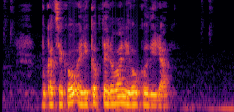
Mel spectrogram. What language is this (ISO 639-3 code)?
eus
